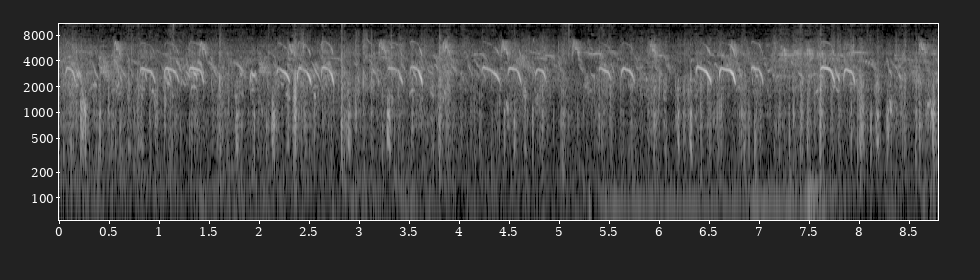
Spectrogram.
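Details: Raised pet chickens peep continuously in a busy chorus of high, sliding notes. Short bursts of several peeps run together, and a low steady hum rises in the background partway through.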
